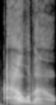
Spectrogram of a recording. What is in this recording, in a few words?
"oh no", shouts; Best Service; Hyper Dance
